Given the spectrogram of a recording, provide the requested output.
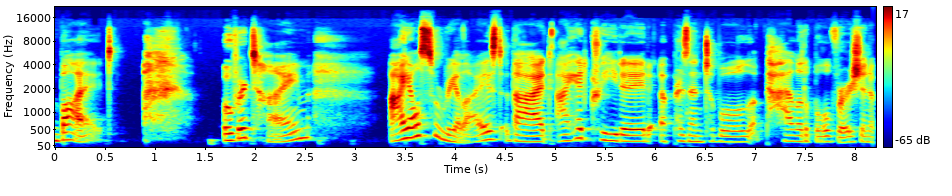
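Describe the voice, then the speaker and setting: In a very clean recording with a silent background, a woman with a plain, everyday voice and an American accent speaks fairly slowly, her fairly low pitch moving with lively intonation. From South Korea, raised partly in Sri Lanka. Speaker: freelance web designer and business coach. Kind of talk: personal story video.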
